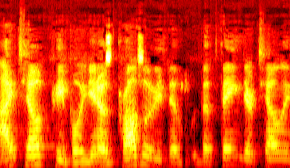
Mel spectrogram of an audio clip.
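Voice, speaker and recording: His accent is American. The man's voice falls at a medium pitch. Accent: Southern, grows stronger as he talks. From US South, Georgia. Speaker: actor. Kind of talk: casual interview chat. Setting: live-streamed online interview.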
